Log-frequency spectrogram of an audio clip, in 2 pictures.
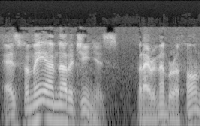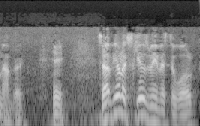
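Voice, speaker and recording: A man's voice: on the low side, big pitch swings, brisk, a little hiss or hum. An actor playing a cocky, wisecracking American legman in a radio detective drama, breezy, flippant and wry. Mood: amused. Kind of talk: 1940s-50s radio detective acting. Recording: dull old radio recording.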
